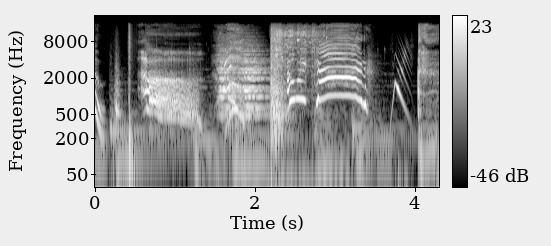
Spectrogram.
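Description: Cartoon sound effects over background music: a noisy swoosh, then a drawn-out cry that rises and falls in pitch, and a quick sliding whistle near the end.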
